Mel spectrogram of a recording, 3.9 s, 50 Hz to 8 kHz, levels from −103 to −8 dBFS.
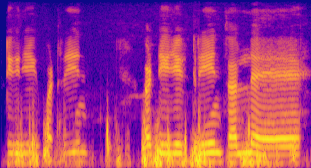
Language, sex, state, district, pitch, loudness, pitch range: Rajasthani, male, Rajasthan, Churu, 160 Hz, -16 LUFS, 150-165 Hz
